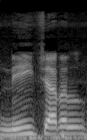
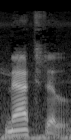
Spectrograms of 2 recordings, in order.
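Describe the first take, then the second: First: The first vowel is a long 'ay' sound. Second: The first vowel is a short 'a' sound. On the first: The speaker calls it wrong. "এটা কিন্তু নেইচারাল হবে না" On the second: The speaker calls it right. "তখন হবে ন্যাচারাল"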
